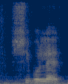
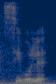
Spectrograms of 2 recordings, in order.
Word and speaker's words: Shibolet: Si decía el hombre: No, no lo soy, ellos le pedían que pronunciara la palabra Shibolet. Si era de Efraín, diría Sibolet, porque a la gente de Efraín le cuesta pronunciar bien esa palabra.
